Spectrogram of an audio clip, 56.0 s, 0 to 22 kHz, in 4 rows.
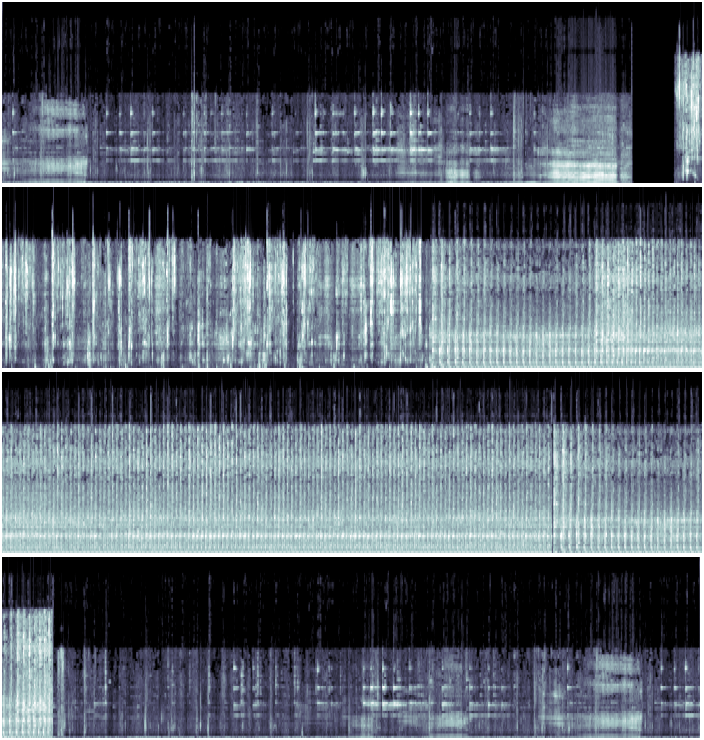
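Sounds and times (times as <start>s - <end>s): cow mooing: 0.0s - 1.8s, 7.9s - 12.6s, 49.0s - 51.4s, 52.8s - 54.9s
steady engine-like drone: 22.6s - 43.0s.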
